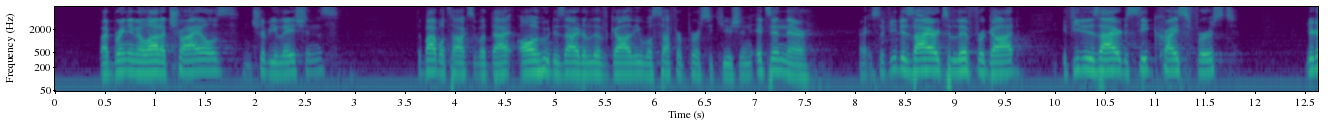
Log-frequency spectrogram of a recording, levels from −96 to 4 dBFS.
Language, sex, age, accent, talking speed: English, male, 20-39, American, 195 wpm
